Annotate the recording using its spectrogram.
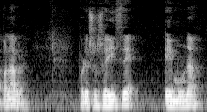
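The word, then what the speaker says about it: אמונה: La palabra en hebreo es emuná, E-M-U-N-A-H, emuná.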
